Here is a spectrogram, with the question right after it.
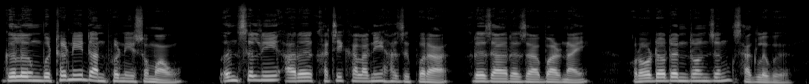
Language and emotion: Bodo, neutral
